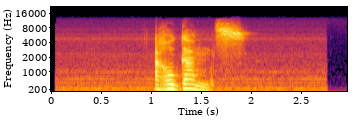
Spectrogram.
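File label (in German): "arroganz", German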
